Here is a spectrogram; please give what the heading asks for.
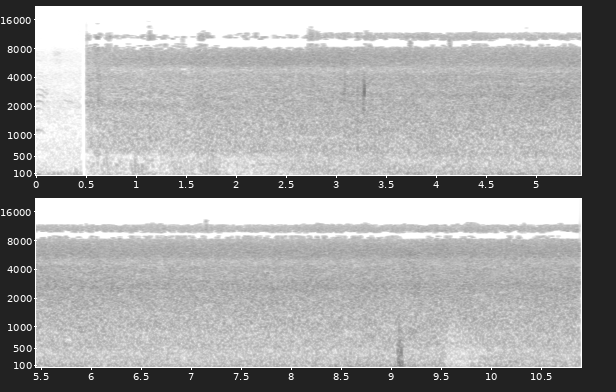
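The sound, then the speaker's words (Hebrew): A waterfall in Iceland roars as a steady, dense rush of water that stays loud and unbroken throughout, mixed with wind. “תכף תראו את המפל”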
